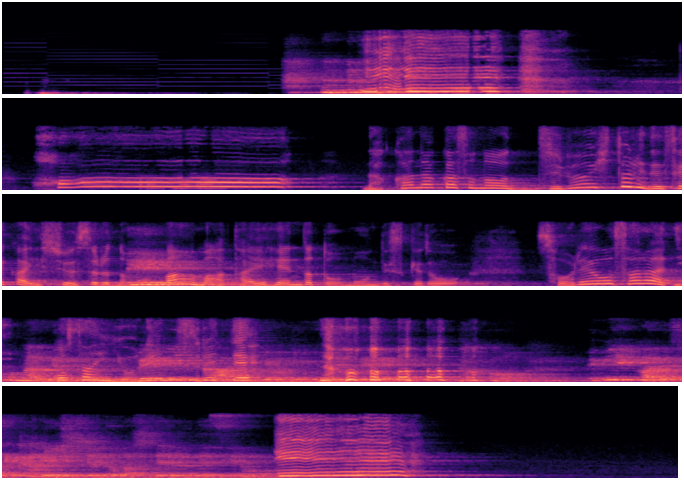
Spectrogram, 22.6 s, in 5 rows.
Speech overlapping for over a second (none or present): present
